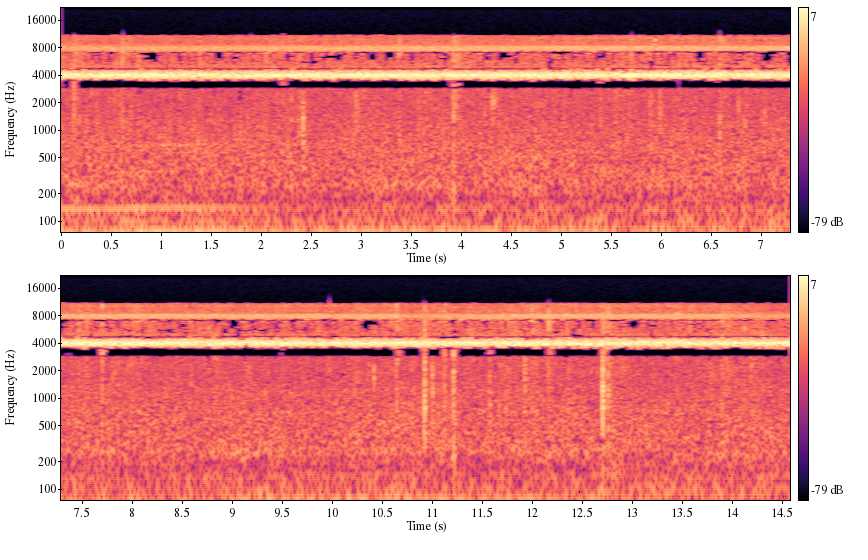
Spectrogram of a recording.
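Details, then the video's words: Nighttime crickets singing in nature produce a steady high continuous trill throughout, over a low droning hum that is strongest in the first two seconds, with scattered faint clicks. "CRICKETS AT NIGHT"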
